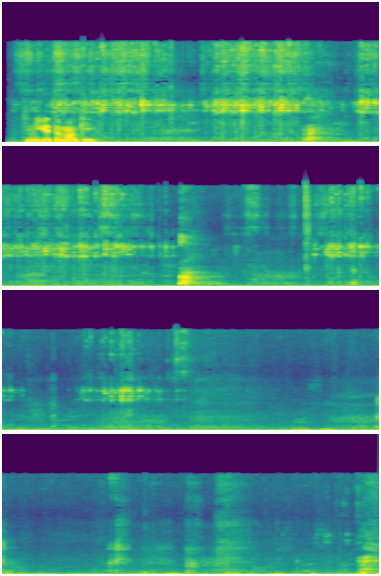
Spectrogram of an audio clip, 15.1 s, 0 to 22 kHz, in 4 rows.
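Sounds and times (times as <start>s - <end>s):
toy jingling: 0.1s - 9.5s.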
